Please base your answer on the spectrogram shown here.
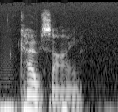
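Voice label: "cosine", British English; pronunciations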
